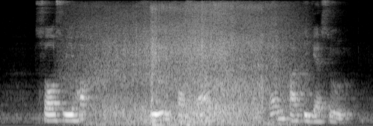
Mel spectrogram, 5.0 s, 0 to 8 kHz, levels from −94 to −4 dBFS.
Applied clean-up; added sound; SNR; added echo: none; Waves, surf; 5 dB; reverberation time 0.5 s.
